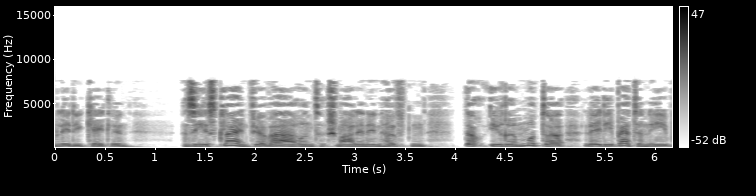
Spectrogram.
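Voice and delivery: high, chummy maester voice; cheerful old scholar, reassuring her; jolly fat maester. Acted. Dicker freundlicher Maester spricht. (hohe, gemütliche Maester-Stimme)

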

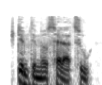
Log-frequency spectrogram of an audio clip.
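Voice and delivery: ordinary delivery

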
